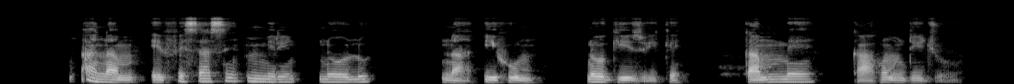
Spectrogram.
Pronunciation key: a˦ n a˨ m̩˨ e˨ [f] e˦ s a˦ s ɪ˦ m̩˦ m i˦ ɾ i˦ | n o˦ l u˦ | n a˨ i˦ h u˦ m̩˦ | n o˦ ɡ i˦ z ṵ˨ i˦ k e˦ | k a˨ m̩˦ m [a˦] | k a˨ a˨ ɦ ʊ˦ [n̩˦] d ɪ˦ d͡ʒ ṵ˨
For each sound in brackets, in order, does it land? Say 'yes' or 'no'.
yes, no, no

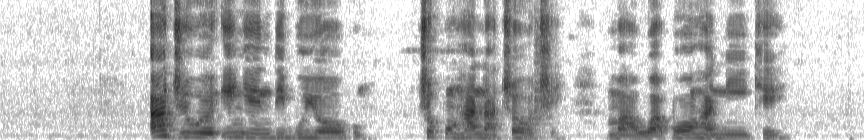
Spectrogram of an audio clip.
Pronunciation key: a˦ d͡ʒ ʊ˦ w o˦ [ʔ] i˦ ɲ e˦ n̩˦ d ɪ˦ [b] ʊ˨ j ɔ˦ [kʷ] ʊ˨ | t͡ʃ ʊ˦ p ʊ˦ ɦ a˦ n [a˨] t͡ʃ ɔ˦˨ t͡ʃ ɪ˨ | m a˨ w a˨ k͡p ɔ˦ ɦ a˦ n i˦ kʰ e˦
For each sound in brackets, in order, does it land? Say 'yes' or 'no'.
yes, yes, no, yes

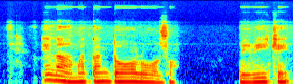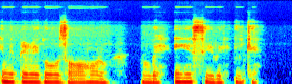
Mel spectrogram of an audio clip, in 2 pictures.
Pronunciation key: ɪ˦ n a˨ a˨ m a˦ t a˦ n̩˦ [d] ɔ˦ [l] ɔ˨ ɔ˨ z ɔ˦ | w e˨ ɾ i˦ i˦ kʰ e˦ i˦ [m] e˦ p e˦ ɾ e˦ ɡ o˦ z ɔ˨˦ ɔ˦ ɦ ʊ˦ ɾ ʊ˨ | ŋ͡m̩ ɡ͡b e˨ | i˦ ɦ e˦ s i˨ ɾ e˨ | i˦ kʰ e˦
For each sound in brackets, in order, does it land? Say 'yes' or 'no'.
yes, no, yes

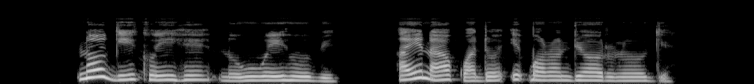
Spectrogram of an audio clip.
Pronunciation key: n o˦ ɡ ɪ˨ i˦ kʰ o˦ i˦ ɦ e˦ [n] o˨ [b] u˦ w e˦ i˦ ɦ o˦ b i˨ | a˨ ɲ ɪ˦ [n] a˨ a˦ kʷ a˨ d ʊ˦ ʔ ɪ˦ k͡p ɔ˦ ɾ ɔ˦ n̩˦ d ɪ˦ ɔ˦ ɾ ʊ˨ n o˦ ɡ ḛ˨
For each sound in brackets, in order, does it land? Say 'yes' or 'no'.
yes, no, yes

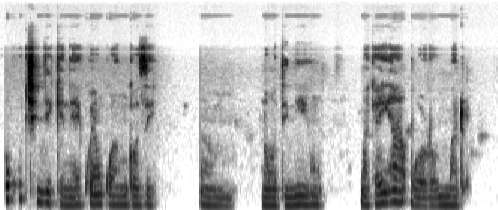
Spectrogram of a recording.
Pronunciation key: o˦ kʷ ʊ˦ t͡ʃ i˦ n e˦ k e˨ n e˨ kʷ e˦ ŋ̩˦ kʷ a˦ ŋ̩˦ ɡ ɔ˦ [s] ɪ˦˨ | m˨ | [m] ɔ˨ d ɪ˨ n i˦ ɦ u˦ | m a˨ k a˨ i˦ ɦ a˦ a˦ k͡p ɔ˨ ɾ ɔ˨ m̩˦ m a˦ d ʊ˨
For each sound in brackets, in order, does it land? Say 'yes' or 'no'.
no, no

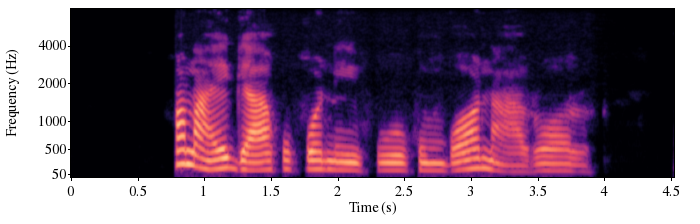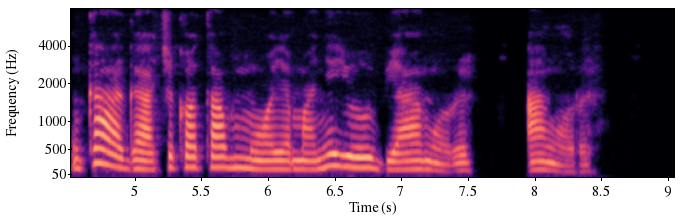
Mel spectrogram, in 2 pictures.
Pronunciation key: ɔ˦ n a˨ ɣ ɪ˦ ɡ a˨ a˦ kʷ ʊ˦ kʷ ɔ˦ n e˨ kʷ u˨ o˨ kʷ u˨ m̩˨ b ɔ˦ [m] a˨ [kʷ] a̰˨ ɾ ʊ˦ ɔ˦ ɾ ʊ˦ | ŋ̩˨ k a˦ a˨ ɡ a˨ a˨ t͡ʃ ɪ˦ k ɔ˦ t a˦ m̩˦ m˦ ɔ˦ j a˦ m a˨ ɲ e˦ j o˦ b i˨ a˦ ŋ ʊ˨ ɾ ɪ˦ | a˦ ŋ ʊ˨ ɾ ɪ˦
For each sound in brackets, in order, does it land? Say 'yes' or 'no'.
no, no

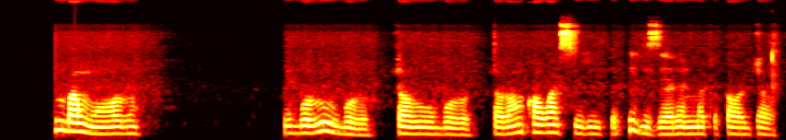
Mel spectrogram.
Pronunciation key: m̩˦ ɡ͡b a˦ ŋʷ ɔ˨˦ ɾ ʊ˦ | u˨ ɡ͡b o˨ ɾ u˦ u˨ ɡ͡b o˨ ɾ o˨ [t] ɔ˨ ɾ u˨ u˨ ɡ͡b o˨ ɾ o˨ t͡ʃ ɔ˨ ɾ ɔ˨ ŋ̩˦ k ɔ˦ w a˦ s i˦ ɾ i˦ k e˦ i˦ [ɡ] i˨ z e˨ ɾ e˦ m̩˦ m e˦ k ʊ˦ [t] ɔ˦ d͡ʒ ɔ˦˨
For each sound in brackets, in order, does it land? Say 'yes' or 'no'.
no, yes, yes

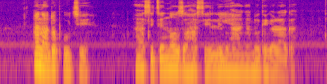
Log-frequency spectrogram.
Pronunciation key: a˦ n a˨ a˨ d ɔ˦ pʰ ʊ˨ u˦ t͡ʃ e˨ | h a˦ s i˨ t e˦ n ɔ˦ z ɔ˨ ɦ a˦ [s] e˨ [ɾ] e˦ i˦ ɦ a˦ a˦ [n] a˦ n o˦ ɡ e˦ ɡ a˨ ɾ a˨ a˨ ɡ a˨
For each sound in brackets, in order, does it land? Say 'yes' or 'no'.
yes, no, no

